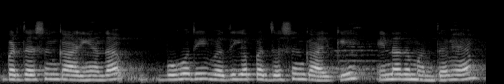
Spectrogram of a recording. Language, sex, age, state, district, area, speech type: Punjabi, female, 30-45, Punjab, Amritsar, urban, spontaneous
